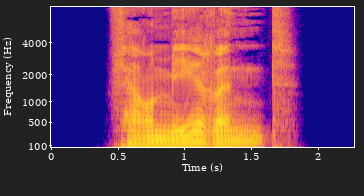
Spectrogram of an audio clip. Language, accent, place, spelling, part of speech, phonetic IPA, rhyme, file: German, Germany, Berlin, vermehrend, verb, [fɛɐ̯ˈmeːʁənt], -eːʁənt, De-vermehrend.ogg
- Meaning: present participle of vermehren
